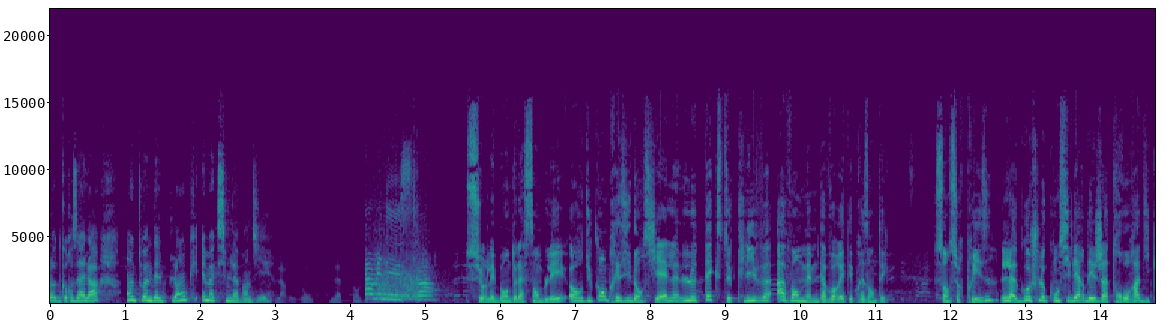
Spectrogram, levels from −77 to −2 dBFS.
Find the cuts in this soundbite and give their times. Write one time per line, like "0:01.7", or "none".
0:05.4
